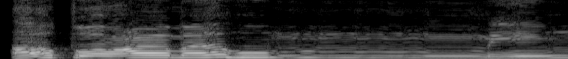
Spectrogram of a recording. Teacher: ইকফা গুণনাটা এমন হবে, নাকের ভিতরে লুকিয়ে গুণনা করে পড়তে হবে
